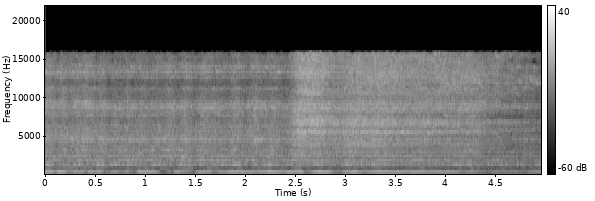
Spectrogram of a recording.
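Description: A train on the move, with a steady whistling tone of several pitches held over a rushing hiss.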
